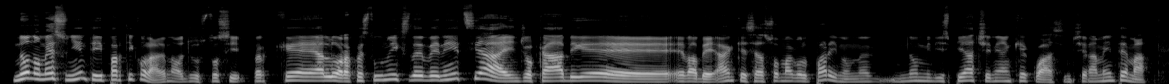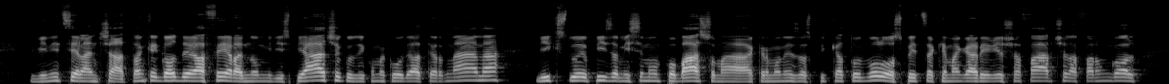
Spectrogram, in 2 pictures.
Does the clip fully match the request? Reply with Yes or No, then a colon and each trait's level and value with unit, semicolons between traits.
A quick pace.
Yes: fast, 190 wpm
